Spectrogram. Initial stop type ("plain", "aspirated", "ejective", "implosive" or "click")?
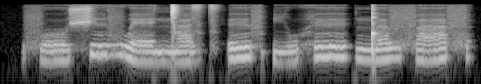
click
